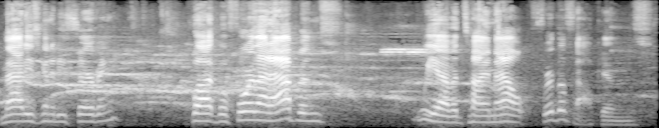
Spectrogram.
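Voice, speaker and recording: A man with a high-pitched voice and lively intonation does cheerful, chatty play-by-play for a high school volleyball stream, speaking at a measured pace. He calls plays by player names and numbers, and the school gym audio is noisy.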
